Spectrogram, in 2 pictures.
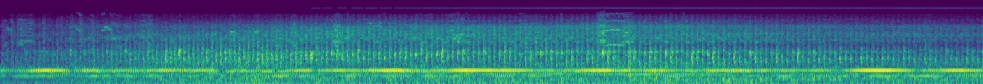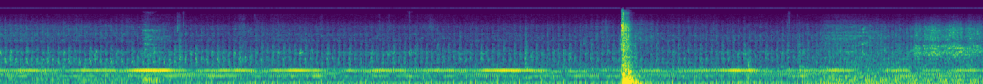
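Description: Soft, steady drone of held score tones over faint hiss, with a single sharp car door slam about twelve seconds in.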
